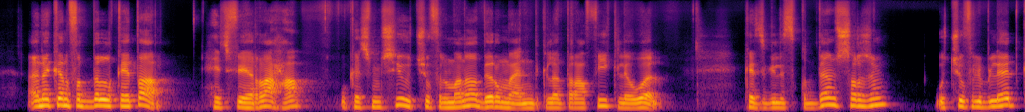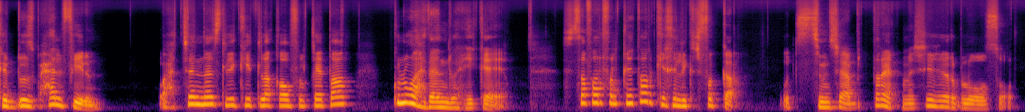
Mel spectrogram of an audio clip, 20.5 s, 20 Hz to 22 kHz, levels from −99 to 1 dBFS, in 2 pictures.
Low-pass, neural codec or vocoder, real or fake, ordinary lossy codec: none; autoencoder, 48 kHz, 128 numbers a frame, DAC-VAE, trained on Japanese speech; fake; none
